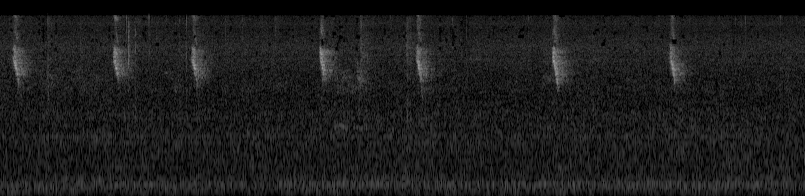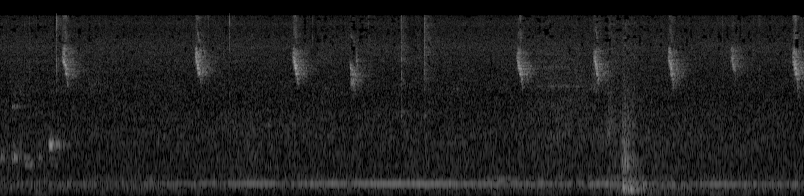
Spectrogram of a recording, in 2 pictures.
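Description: Small birds chirping: short, high chirps repeated roughly once a second. About halfway a low steady hum comes in, and near the end there is a single knock.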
